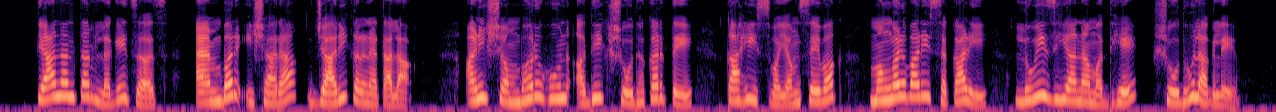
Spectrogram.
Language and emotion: Marathi, neutral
